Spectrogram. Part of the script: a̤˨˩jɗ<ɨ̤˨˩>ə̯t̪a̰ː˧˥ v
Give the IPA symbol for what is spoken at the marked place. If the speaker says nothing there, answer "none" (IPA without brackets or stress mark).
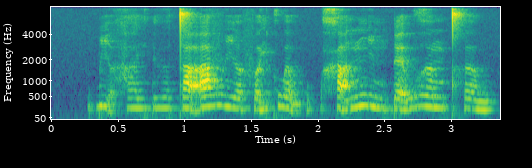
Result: ɨ̤˨˩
